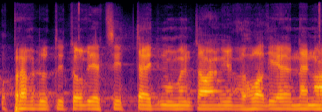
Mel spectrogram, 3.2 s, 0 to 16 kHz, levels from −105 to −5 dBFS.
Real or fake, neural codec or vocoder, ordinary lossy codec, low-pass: fake; codec, 44.1 kHz, 2.6 kbps, SNAC; AAC, 96 kbps; 14.4 kHz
